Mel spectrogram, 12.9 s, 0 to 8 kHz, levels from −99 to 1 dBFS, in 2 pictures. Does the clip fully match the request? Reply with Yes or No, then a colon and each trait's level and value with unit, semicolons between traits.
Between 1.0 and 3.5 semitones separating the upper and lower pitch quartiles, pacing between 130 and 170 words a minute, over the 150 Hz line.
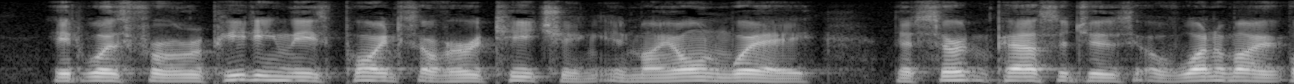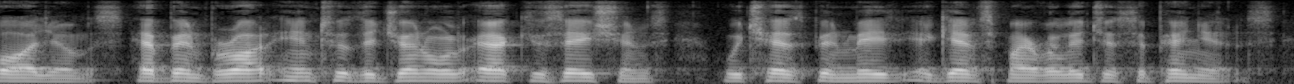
No: narrow, 2.5 semitones; average, 165 wpm; low, 125 Hz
